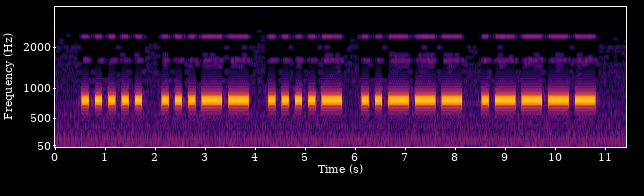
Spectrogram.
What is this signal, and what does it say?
Morse code, heard as a keyed tone, about 9 wpm, 800 Hz. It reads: 53421
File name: telegrafia / i2tfj / Lez12 40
